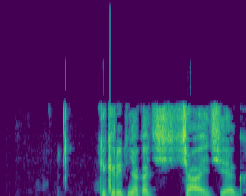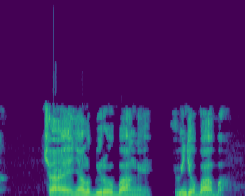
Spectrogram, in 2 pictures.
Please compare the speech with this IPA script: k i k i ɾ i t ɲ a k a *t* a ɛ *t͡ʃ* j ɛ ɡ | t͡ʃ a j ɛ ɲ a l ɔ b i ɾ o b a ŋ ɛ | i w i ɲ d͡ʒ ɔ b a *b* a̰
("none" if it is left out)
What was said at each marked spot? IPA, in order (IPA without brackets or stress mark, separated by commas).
t͡ʃ, t͡ʃ, b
